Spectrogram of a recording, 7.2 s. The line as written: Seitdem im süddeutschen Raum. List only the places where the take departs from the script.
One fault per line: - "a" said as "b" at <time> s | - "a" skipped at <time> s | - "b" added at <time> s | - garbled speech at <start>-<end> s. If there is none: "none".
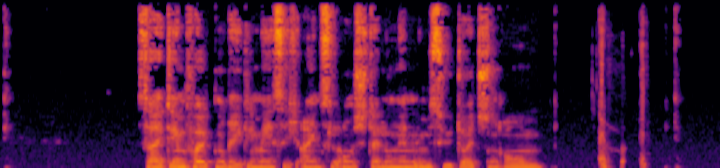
- "folgten regelmäßig Einzelausstellungen" added at 1.9 s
